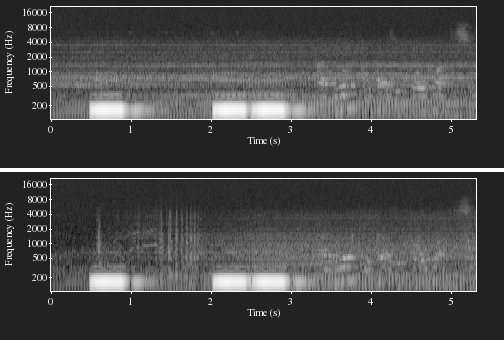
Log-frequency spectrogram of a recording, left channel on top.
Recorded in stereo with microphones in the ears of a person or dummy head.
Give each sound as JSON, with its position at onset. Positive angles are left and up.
{"t": 0.5, "sound": "a phone buzzing", "side_deg": 70, "distance_m": 1.5}
{"t": 3.3, "sound": "a man speaking", "side_deg": 60, "distance_m": 8.5}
